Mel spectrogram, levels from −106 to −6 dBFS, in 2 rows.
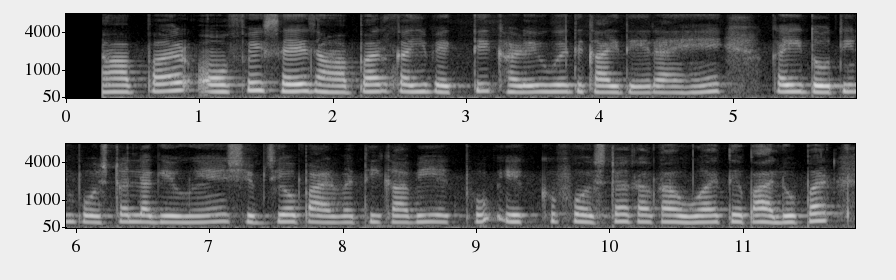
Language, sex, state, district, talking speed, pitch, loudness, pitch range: Hindi, female, Rajasthan, Churu, 165 wpm, 235 Hz, -35 LUFS, 225-245 Hz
